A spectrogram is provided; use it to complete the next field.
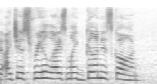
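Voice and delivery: put-on sobbing, tearful crying voice through the words. Retelling a call about a missing gun: imitating Christopher crying. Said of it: "he is crying like that and saying".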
